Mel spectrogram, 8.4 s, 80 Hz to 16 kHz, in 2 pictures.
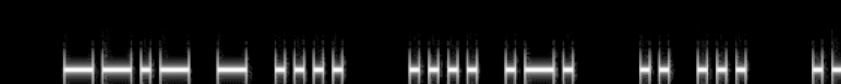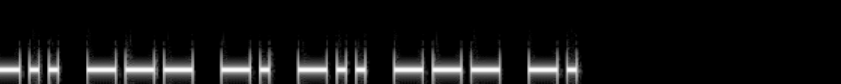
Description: Morse code, heard as a keyed tone, about 25 wpm, 700 Hz. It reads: QTH HR IS LONDON
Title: Common QSO Phrases 25wpm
